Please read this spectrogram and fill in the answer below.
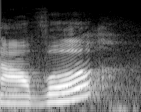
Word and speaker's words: hour: take here see an hour and hour so here h is silent though h is a consonant the letter h is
